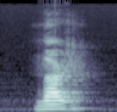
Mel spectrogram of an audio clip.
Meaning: 1. court jester 2. fool
- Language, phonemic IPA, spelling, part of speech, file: Dutch, /nɑr/, nar, noun / verb, Nl-nar.ogg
